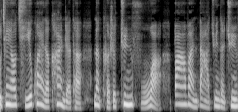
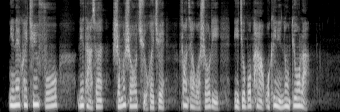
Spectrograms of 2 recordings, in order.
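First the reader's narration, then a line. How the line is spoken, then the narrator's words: Quiet, faint smile. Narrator (Chinese): 他淡笑了下，小声道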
